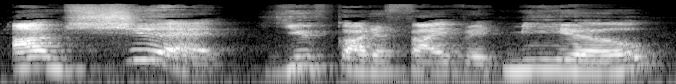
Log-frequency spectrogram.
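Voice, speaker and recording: Theatrical South African woman, very animated storyteller. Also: mid-range voice, slow. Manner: theatrical, exaggerated, sing-song emphasis. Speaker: children's storyteller. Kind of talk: reading a picture book aloud to children, with asides. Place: small bedroom, indoors. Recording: roomy echo from camera distance.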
